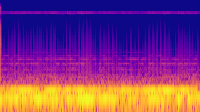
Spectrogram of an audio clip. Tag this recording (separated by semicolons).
Alien; game; space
